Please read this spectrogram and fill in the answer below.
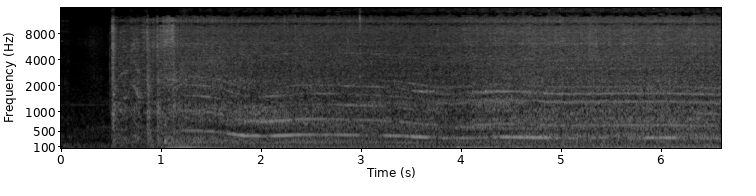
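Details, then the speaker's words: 2008 Jeep Wrangler JKU at idle after starting: thin squeal that droops then steadies, from the belt area; battery light came on while turning, belt looked fine; owner suspects alternator, possibly water pump. "I'm guessing that if it's the battery light came on, that it's probably the alternator that's making that noise, because I hear it coming from over here, but also like, you know, right in this area here."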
